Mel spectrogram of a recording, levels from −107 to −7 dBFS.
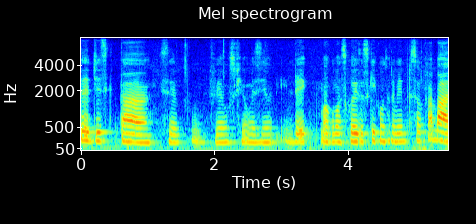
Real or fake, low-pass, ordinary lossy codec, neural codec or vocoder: real; none; none; none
